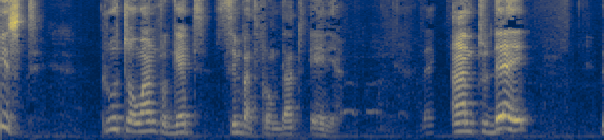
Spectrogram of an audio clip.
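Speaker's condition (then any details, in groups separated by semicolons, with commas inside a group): No condition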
